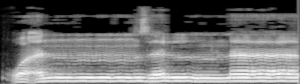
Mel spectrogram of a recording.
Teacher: اخفا کریں گے نون ساکن کے بعد حروف اخفا میں سے جو 15 لیٹرز ہیں زار ہے، آپ نے نوز میں ساؤنڈ لے کے جانا ہے، لام کو آپ نے ہلانا نہیں ہے، الف مدہ 1 سیکنڈ آپ نے نون کو کھینچنا ہے۔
